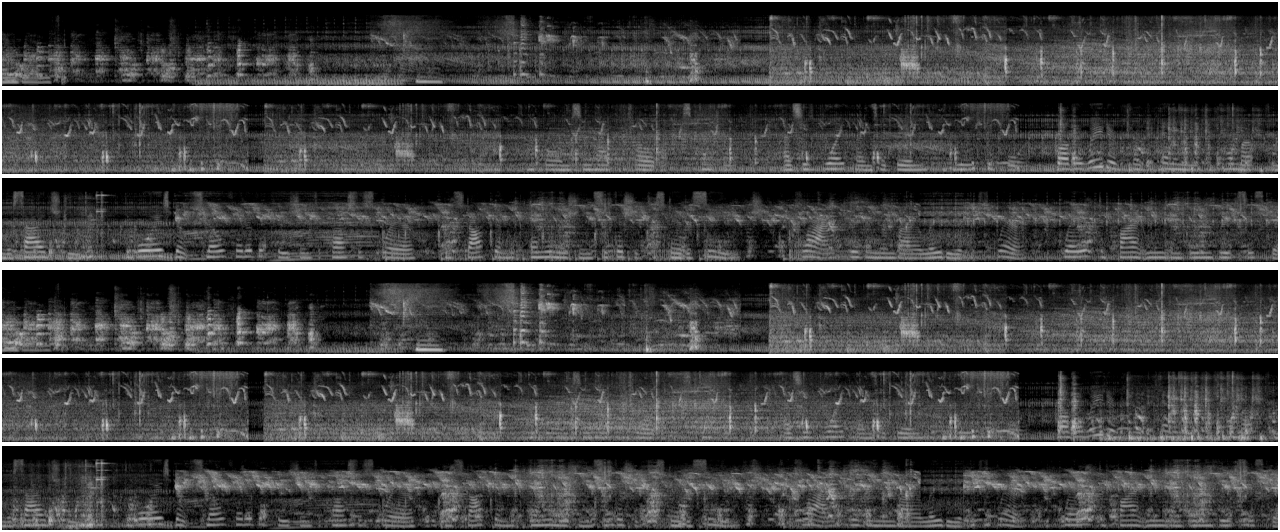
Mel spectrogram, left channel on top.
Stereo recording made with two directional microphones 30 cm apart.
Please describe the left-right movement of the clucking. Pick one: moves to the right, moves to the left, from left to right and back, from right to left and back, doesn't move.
from right to left and back.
